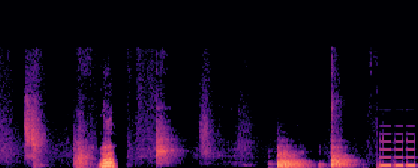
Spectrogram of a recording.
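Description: A dog barking in several short bursts, then two short electronic beeps near the end.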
